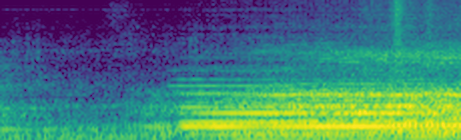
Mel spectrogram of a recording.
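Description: Church organ and voices come in about a second in on a long held chord, with steady low notes underneath.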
